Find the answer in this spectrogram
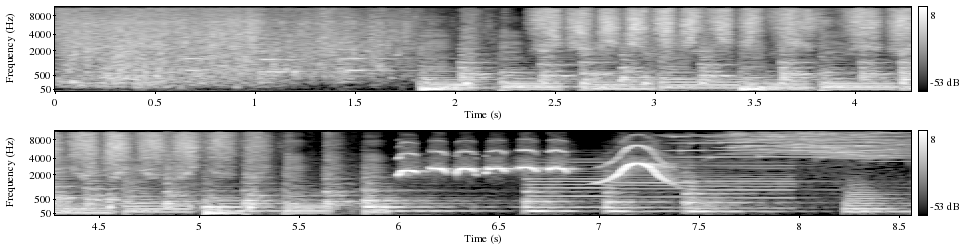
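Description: Cartoon bath-scrubbing effect over background music: a bristle brush scrubbing in quick, even strokes, several a second, after a hiss at the start. Near the end come high squeaky notes and a whistle that rises and falls.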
